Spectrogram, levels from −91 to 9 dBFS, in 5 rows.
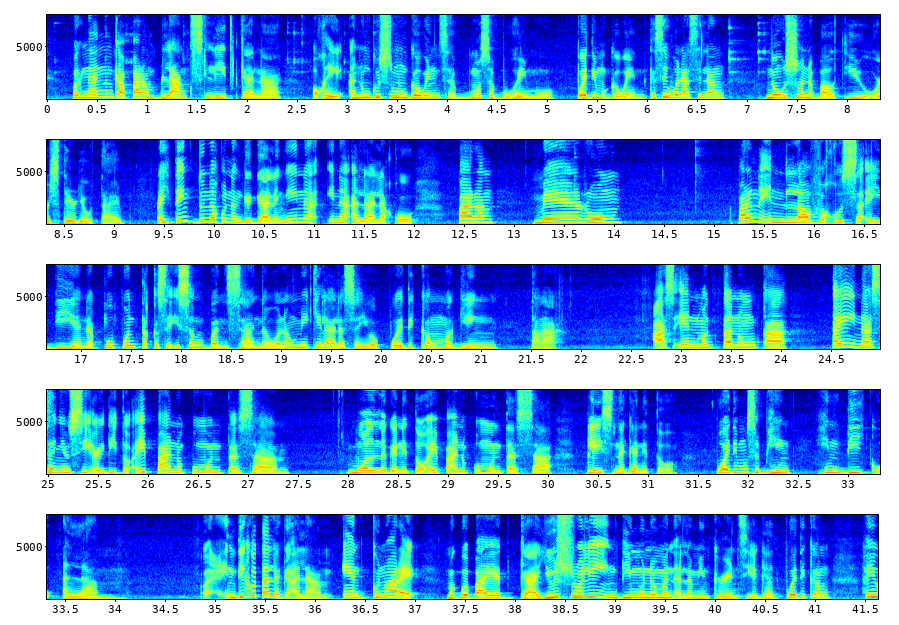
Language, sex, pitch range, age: Filipino, female, 200-270 Hz, 20-39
